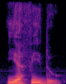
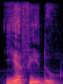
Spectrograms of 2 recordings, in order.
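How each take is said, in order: First: The middle consonant is an f sound. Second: The middle consonant is an f sound.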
